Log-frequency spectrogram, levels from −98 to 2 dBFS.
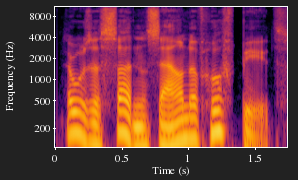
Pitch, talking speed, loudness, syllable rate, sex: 125 Hz, 275 wpm, -17 LUFS, 6.3 syllables/s, male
